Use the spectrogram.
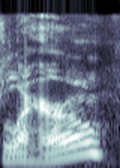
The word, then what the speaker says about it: ligero: Actually, it's Lajero.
